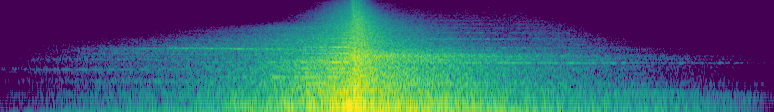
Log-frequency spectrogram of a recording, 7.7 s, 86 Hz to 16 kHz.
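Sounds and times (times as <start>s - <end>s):
swell into impact: 1.6s - 7.0s.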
